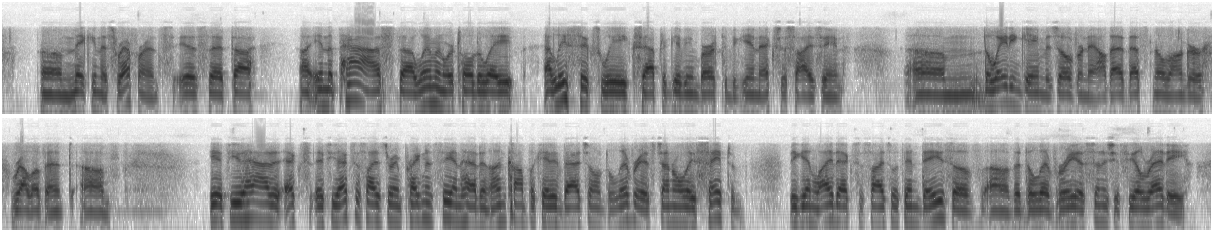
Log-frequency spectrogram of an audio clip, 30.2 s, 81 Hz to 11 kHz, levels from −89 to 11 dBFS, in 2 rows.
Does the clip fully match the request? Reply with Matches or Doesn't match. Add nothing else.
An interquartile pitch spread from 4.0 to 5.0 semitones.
Doesn't match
